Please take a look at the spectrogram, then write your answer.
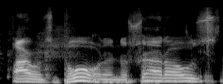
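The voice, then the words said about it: Bane impression. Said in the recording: “That's Bane.”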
